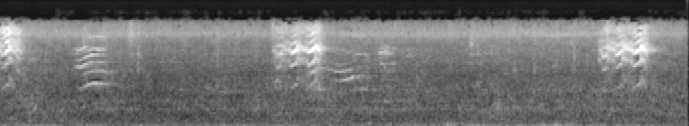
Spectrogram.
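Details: A boat-billed flycatcher (Megarynchus pitangua) sings nasal, squeaky phrases in short bursts a few seconds apart, some notes rising and falling, over a steady low rumble.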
